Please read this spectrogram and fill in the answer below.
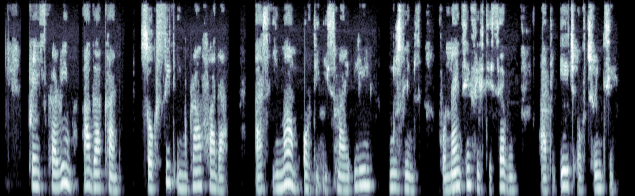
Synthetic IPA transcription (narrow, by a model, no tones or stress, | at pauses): pʰɹĩnskʰaɹĩmʔaɡakʰãn | sɔksidĩmɡɹãndfadə | ʔazimãmɔfdiʔismalil | muslĩmsfɔnãɪ̃ntʰĩnfiftʰisɛvə̃n | ʔat̚died͡ʒɔ̰vtʰwɛ̃ntʰi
